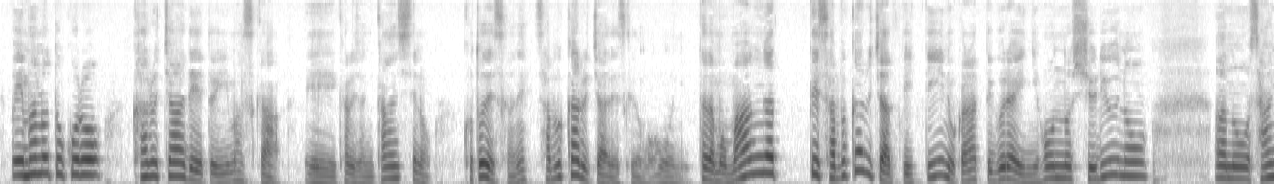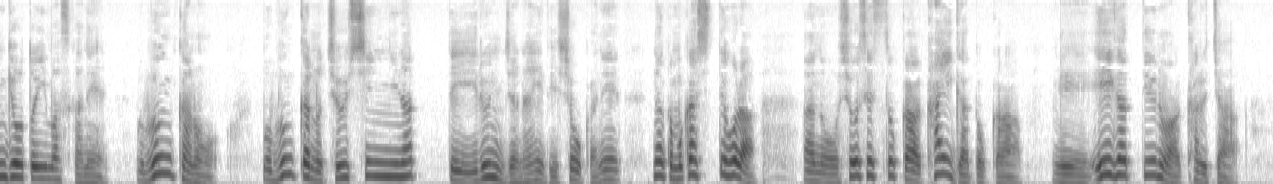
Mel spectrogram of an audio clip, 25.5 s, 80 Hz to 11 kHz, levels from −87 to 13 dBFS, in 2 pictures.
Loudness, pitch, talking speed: -27 LUFS, 190 Hz, 365 characters per minute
